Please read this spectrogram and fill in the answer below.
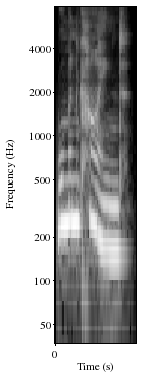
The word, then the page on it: womankind: British English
